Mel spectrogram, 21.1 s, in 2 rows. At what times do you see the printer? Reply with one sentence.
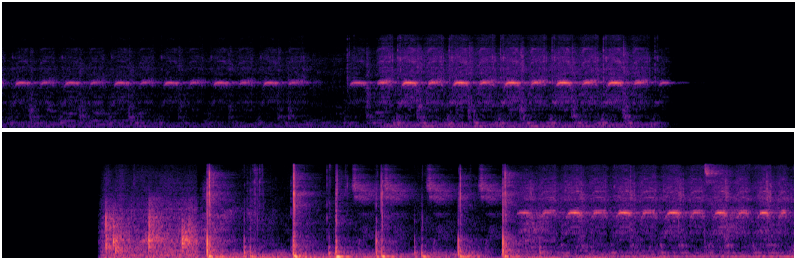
The printer can be heard from 0.0 to 8.9 s and from 17.4 to 21.0 s.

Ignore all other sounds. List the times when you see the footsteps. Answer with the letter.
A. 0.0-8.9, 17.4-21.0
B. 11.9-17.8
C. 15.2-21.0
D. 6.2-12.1
B.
